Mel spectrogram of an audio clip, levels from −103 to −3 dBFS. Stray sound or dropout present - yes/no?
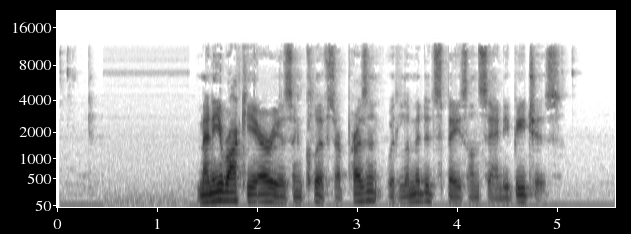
no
